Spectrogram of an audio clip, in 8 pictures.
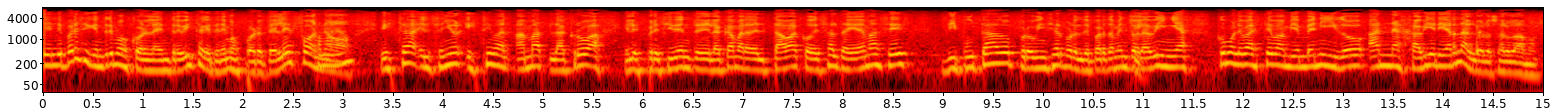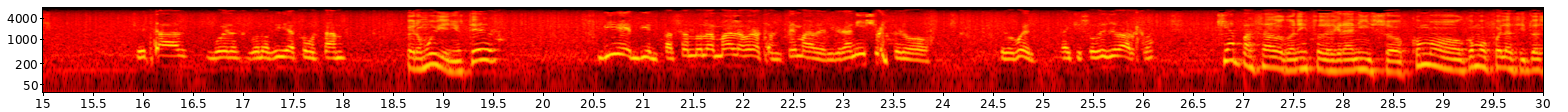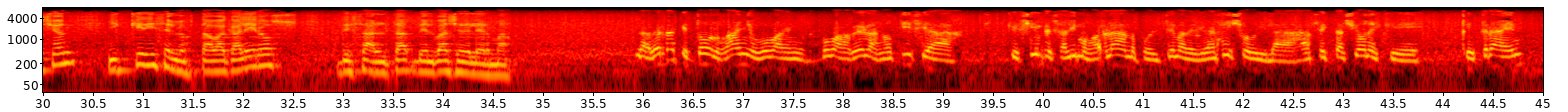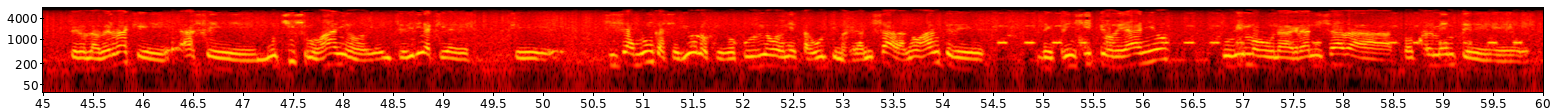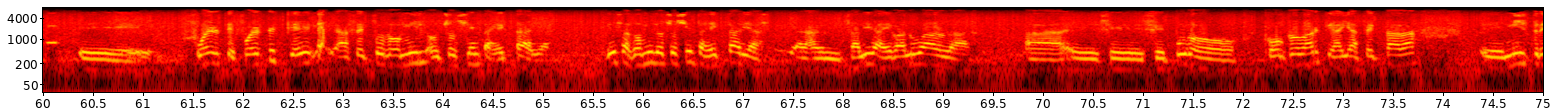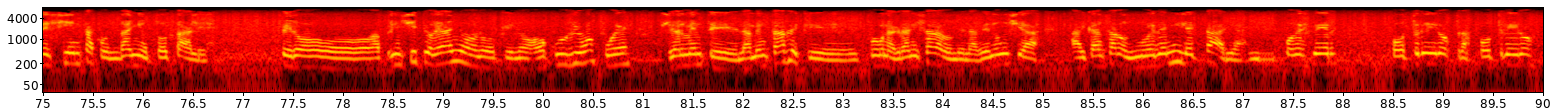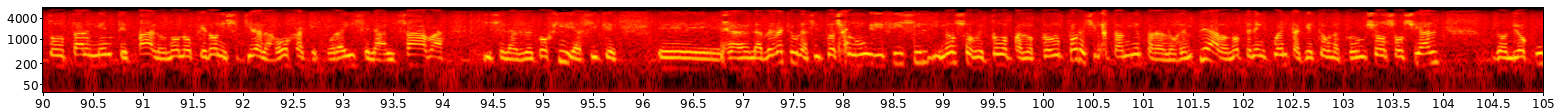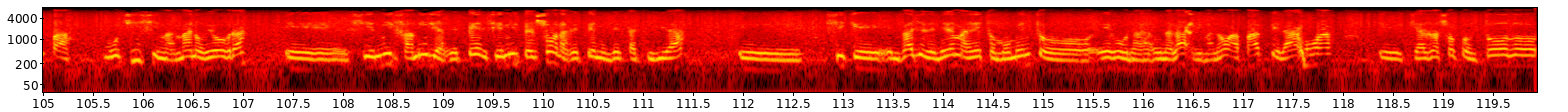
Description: Reportaje de AM840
